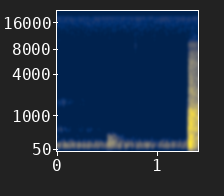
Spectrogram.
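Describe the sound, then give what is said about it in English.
A low, steady rumble hums along quietly, then a single sudden bang from Independence Day fireworks in Texas bursts out near the end, loud and broad, its noise lingering briefly as it fades. “I hope y'all can hear some of those fireworks firing off in the background.”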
